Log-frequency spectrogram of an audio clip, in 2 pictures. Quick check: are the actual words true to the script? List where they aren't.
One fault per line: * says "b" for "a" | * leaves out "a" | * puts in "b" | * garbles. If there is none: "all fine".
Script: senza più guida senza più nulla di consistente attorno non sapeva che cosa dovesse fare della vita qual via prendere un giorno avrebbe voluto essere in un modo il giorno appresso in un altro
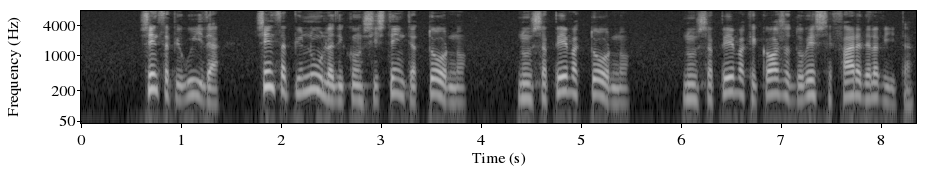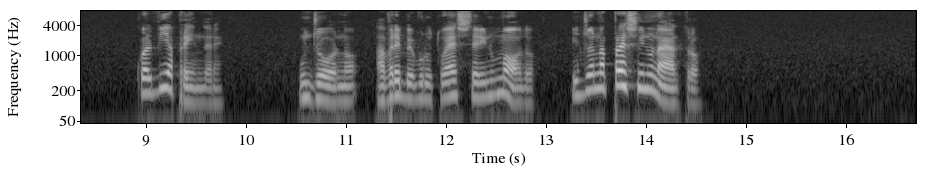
* puts in "attorno non sapeva"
